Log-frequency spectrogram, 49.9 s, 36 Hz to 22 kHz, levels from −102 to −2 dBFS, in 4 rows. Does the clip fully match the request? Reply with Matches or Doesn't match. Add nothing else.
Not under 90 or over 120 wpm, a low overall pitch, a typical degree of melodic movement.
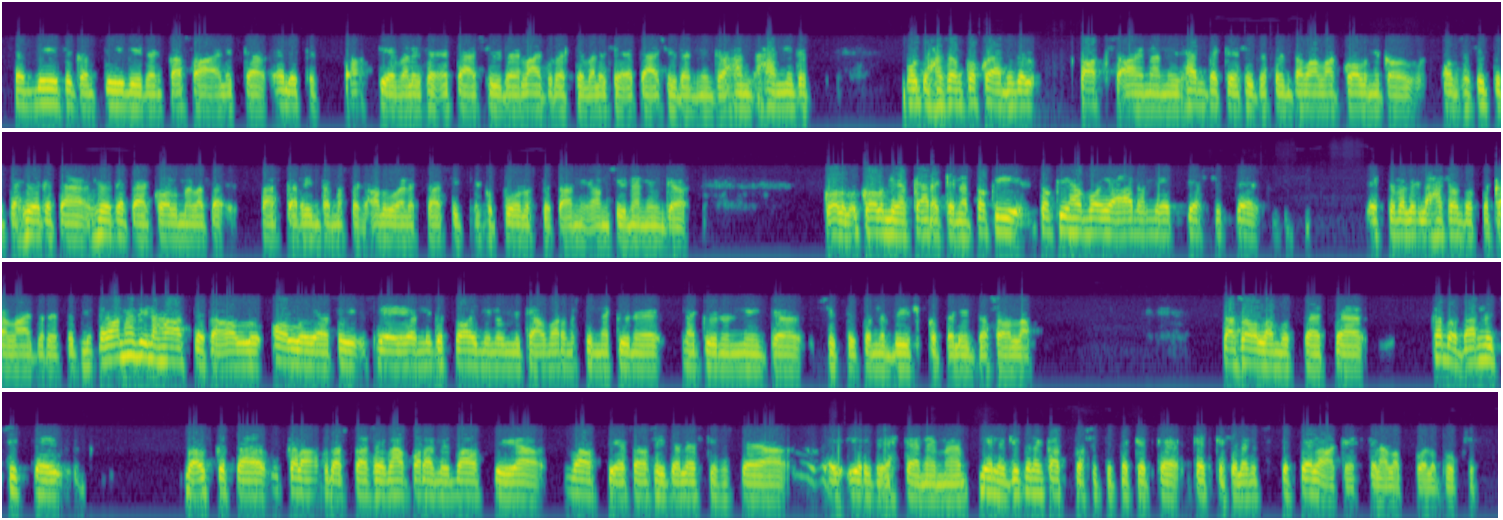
Doesn't match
